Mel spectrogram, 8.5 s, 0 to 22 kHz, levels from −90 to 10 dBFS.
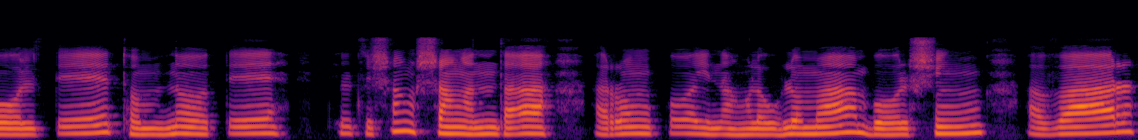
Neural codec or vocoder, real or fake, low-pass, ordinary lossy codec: none; real; 7.2 kHz; MP3, 64 kbps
